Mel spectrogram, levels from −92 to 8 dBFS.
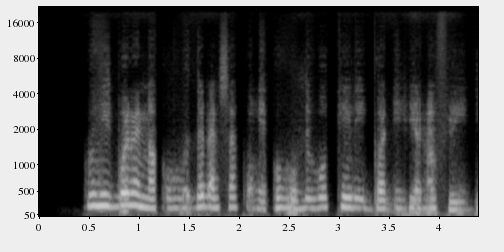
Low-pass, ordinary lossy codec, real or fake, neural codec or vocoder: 19.8 kHz; none; fake; codec, 44.1 kHz, 0.9 kbps, DAC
